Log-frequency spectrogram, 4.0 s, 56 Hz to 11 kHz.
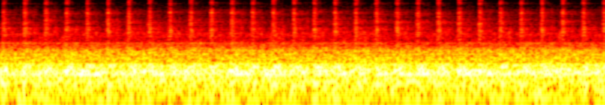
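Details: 1958 Windermere launch's Stuart Turner P5M 2-stroke single-cylinder inboard, first start with idle speed cam set for extra fuel: rapid, even pulsing about six beats a second over low rumble as it begins firing; not yet running steadily.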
